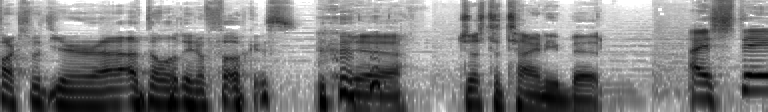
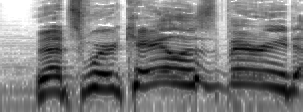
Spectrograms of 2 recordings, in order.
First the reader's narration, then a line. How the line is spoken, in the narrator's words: I exclaimed, getting upset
